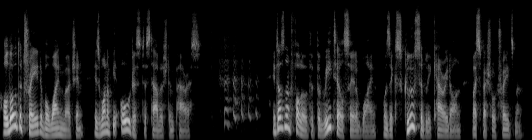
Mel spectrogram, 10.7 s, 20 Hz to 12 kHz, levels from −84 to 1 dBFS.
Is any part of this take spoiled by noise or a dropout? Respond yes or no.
yes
